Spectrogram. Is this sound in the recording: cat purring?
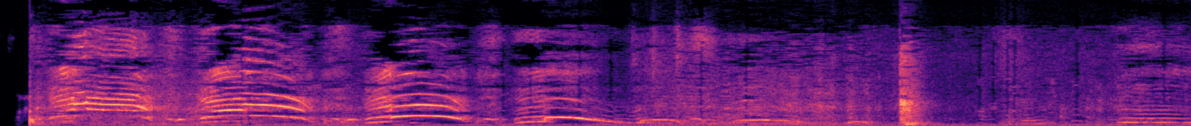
no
